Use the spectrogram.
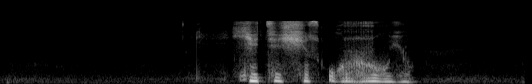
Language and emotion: Russian, angry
